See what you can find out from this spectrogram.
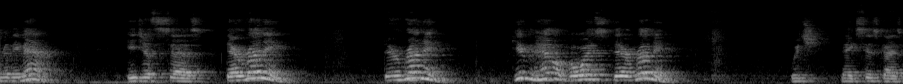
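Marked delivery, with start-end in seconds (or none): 2.2-6.8 high, loud acted battle cry; rallying shout. Leader runs uphill to rally his men, acted shout. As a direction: holler it to the troops, pausing between cries.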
